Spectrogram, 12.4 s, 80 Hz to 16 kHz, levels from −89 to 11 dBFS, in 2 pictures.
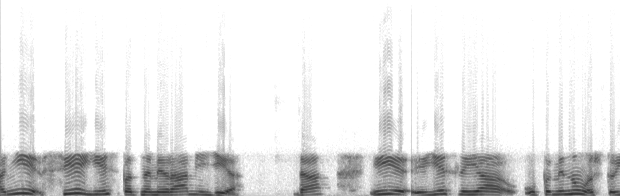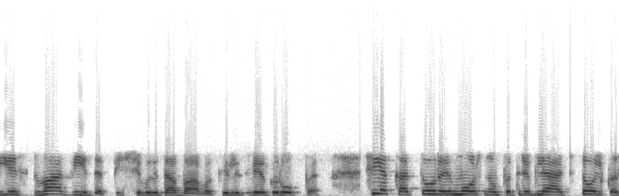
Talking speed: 120 wpm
